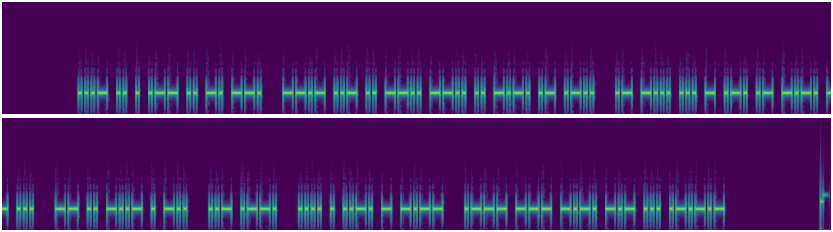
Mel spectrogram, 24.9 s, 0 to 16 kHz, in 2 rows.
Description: Morse code, heard as a keyed tone, about 25 wpm, 700 Hz. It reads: VIEWING QUIZZICAL ABSTRACTS MIXED UP HEFTY JOCKS.
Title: Pangram Challenge v2 - 25wpm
